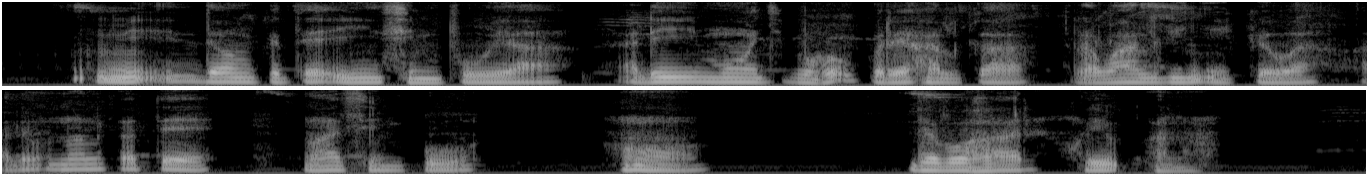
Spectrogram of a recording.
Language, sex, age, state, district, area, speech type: Santali, male, 45-60, West Bengal, Malda, rural, spontaneous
